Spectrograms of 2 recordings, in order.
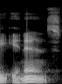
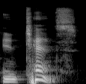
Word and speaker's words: intense: to pronounce a t I cannot say in ends no it's intense or words like intensive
